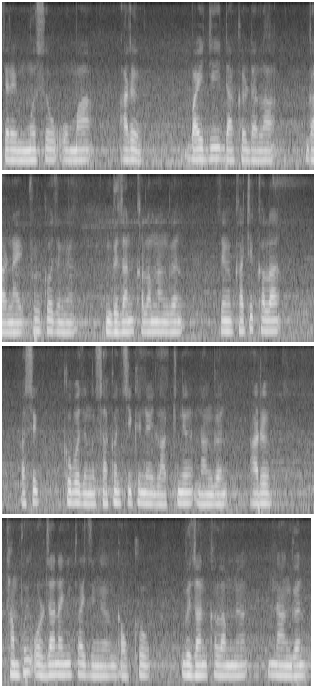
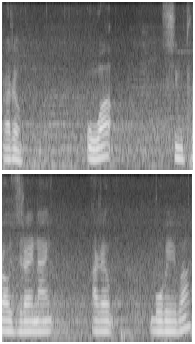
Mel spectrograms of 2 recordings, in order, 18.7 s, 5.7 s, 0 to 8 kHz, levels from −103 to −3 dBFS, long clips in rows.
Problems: low volume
